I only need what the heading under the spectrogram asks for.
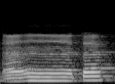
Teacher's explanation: انتا کے اندر نون ساکن کے اوپر ہم اخفا کریں گے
